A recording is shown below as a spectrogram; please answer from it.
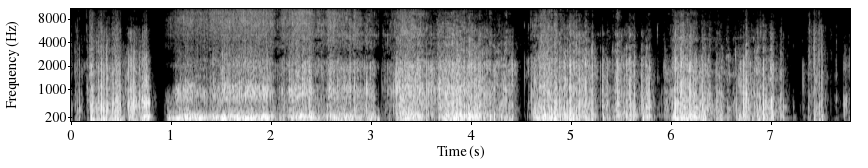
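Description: A flat paintbrush with blue synthetic bristles brushes and scratches a large, soft, porous yellow-pink foam ball windscreen fitted over a microphone. The result is dense, muffled scratching and rustling with a heavy low rumble, in long continuous strokes broken by a few brief silent pauses.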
